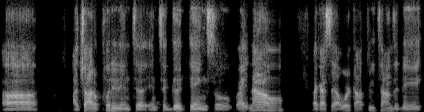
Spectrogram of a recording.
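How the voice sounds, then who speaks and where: A man, telling his story as a guest in an interview, animated, energetic, with many restarts. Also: medium pitch, normal speed, no room sound. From Jamaica. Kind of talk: video call interview. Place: small room in front of a printed backdrop. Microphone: laptop or webcam on video call.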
